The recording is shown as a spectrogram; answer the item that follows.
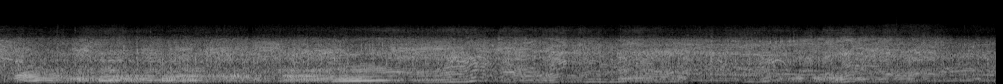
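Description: Yamaha PW50's small two-stroke single-cylinder engine revving up and down in uneven swells while the bike is stuck in a muddy puddle.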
